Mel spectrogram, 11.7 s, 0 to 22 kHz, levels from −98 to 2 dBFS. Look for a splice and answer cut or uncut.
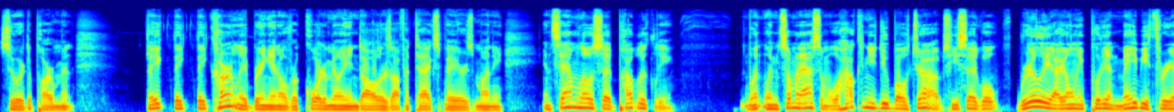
cut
